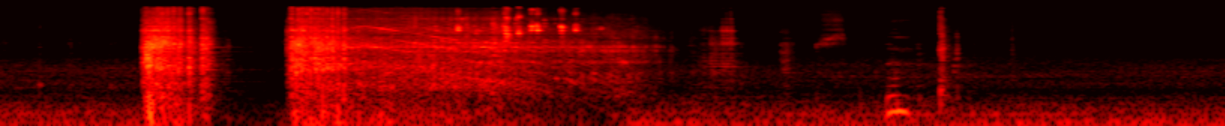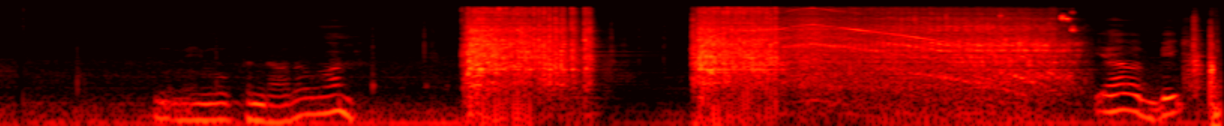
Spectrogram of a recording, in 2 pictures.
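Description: An air ratchet whirs in loud bursts as it spins a bolt.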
